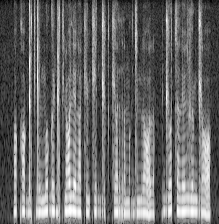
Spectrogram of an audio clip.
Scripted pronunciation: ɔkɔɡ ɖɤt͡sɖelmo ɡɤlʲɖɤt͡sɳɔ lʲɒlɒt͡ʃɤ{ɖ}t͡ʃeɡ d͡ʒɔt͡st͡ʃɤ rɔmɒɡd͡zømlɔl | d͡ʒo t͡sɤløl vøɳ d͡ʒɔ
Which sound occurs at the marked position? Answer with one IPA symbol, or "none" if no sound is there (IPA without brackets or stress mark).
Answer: ɳ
